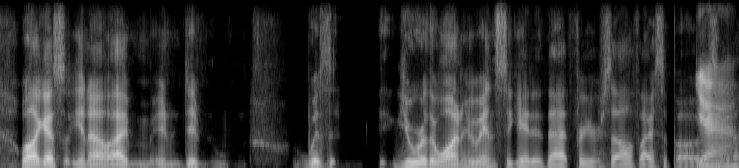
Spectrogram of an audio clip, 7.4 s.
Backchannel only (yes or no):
no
